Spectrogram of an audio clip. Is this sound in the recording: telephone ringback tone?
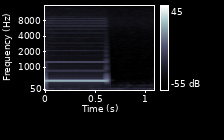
yes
